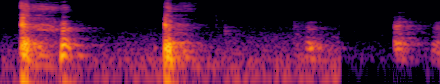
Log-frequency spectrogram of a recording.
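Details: An adult man gives an acted cough in a simulated university-classroom meeting for a cough-recognizing acoustic camera demo: three sharp bursts followed by a fainter cough, in a quiet room.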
